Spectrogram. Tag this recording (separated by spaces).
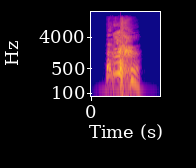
flu ill sick single sneeze sneezing cold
